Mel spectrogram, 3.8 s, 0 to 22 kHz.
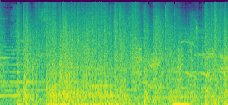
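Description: Machine guns rattle in a Company of Heroes 2 battle, steady rapid bursts of gunfire layered with occasional heavier thumps, loud and continuous throughout, with a voice faintly underneath.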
